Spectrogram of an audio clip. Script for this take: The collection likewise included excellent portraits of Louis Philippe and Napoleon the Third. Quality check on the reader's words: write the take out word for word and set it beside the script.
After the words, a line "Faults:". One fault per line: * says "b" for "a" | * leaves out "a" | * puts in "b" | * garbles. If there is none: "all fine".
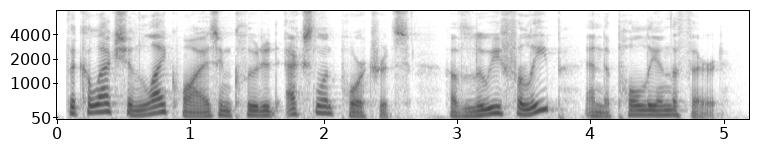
The collection likewise included excellent portraits of Louis Philippe and Napoleon the Third.
Faults:
all fine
